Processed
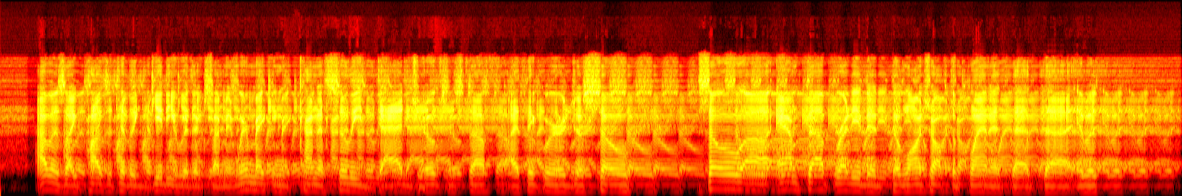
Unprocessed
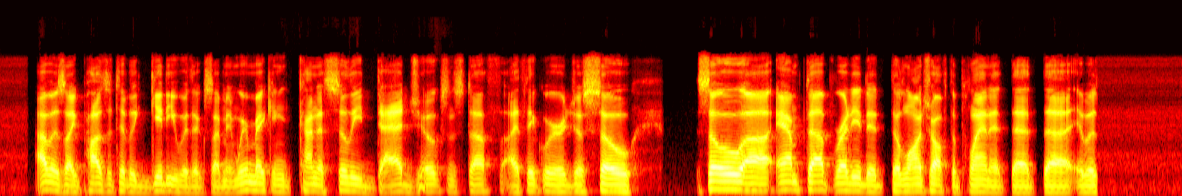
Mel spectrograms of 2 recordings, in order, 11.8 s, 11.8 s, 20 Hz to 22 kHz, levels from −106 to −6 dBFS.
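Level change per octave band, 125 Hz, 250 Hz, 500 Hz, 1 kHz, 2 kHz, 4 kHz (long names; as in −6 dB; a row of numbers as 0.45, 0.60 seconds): below −30 dB, below −20 dB, −14.5 dB, −7.5 dB, +5.5 dB, +9.0 dB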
